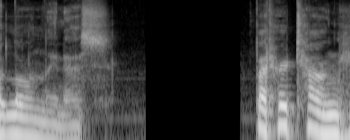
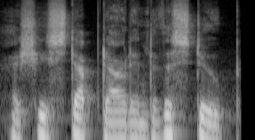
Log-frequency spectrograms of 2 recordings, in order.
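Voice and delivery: ordinary delivery

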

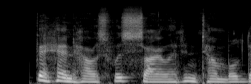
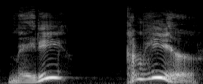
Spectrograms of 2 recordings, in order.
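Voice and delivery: a much louder, higher shout of the name; old witch calling her helper again, louder; louder yell; 11 semitones higher, 11 dB louder than usual. A narrator's reading. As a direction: bellow it, getting impatient. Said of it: "yelled Critch once more, louder".

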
